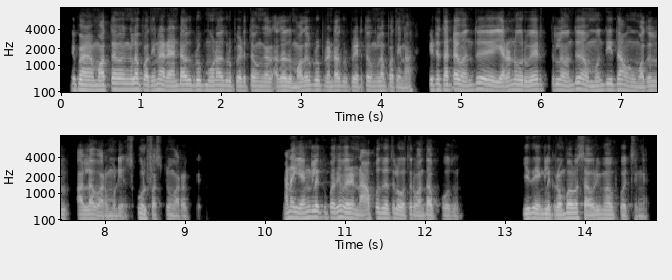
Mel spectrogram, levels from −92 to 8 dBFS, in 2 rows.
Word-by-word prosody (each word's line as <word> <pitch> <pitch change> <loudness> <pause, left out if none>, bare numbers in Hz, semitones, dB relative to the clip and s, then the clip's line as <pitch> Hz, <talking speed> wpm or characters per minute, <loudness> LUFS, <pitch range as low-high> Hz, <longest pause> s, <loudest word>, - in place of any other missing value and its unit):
இப்ப 150 -1 +4 0.2
மத்தவங்கல்லாம் 155 +2 +3
பாத்தீங்கன்னா, 140 +1 +2
2வது 135 +3 +3
குரூப், 135 -1 0
3வது 130 0 +1
குரூப் 125 -1 -2
எடுத்தவங்க 120 0 -2
அதாவது 120 -1 +2
1 130 +4 +1
குரூப், 135 -2 -2
2வது 120 +1 0
குரூப் 115 0 -2
எடுத்தவங்க 120 +1 -3
எல்லாம் 125 -2 -2
பாத்தீங்கன்னா, 105 -2 -3 0.2
கிட்டத்தட்ட 145 0 +2
வந்து 135 +6 -1 0.3
200 130 +2 +2
பேத்துல, 145 0 -1
வந்து 160 +6 0 0.2
முந்தி 140 +4 -1
தான் 145 - +2
அவங்க 115 -3 -3
முதல் 120 +3 -2 0.2
ஆளா 115 +1 +1
வர 95 - -3
முடியும். 95 0 -6
ஸ்கூல் 125 -3 -3
1 115 - -6
வரதுக்கு. 90 -1 -10 1.1
ஆனா, 155 - +3
எங்களுக்கு 155 0 +1
பாத்தீங்கன்னா, 145 0 +3
வெறும் 115 -6 +1
40 135 +4 -1
பேர்ல 125 -3 0
ஒருத்தர் 105 -2 -2
வந்தா 105 +1 0
போதும். 100 -1 -7 0.8
இது 135 - 0
எங்களுக்கு 115 -2 +1
ரொம்ப 135 +5 +3 0.2
சௌரியமா 115 +2 0
போச்சுங்க. 90 -2 -6
125 Hz, 180 wpm, -23 LUFS, 115-140 Hz, 1.1 s, இப்ப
